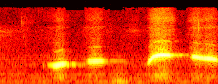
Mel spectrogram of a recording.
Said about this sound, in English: Do you know what that whistle was? Were you trying to do Mayberry?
